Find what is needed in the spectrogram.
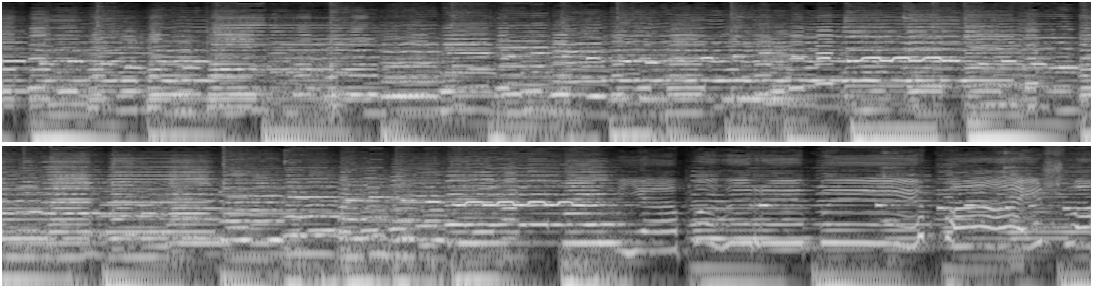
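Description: Belarusian folk instrumental music led by accordion over a steady pulsing bass, with a quick trill about four seconds in and another near eight seconds.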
